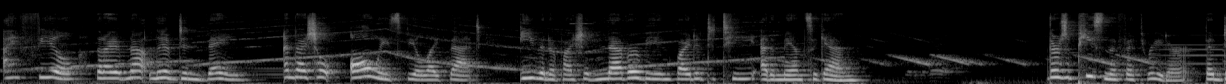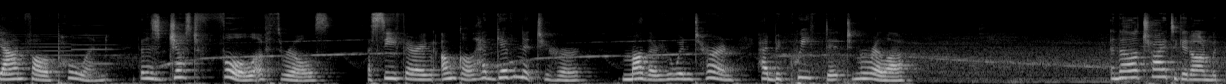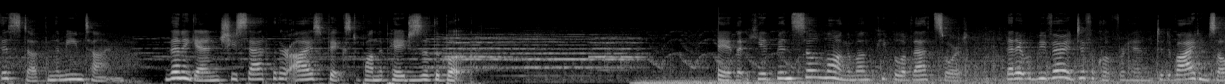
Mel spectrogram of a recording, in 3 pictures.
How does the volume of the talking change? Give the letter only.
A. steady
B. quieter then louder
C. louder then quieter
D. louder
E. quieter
A.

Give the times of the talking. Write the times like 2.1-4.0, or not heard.
0.0-8.6, 10.4-21.3, 23.4-29.4, 31.7-36.7.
